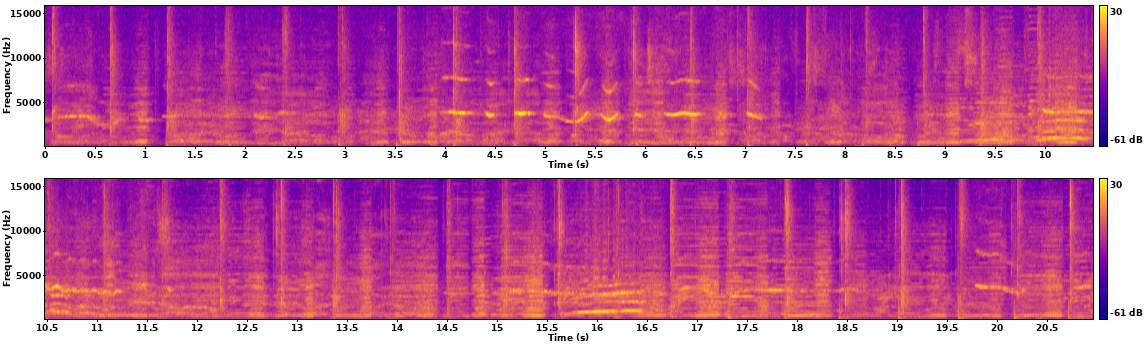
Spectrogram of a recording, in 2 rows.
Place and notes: Wrangelkiez, Berlin, Deutschland - kvartira 03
